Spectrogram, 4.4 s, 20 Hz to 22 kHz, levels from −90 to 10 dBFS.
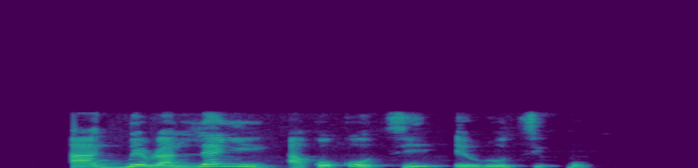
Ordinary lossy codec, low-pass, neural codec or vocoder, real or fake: none; 7.2 kHz; none; real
